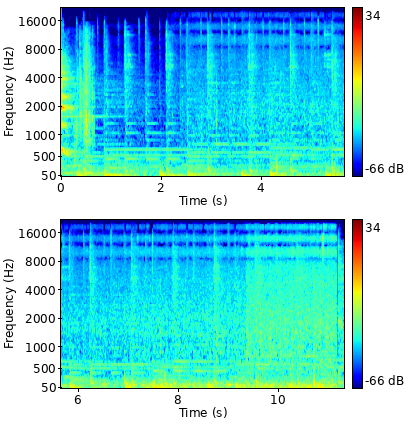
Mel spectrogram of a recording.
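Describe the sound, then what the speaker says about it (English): Rain falls on a lockdown weekend in the Bahamas, a faint, steady patter of drops with occasional sharper taps and soft background noises, heard alone without speech. "So I just watched the rain come in."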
